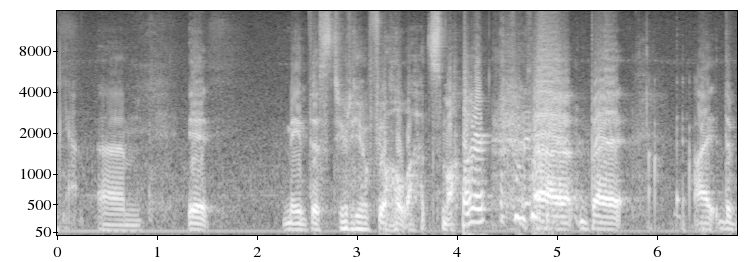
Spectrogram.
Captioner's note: laughs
